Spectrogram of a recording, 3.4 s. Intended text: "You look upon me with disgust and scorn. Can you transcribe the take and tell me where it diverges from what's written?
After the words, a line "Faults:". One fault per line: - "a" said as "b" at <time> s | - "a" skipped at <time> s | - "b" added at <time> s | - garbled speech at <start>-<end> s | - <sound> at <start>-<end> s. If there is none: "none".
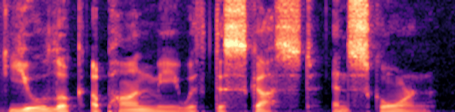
"You look upon me with disgust and scorn.
Faults:
none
